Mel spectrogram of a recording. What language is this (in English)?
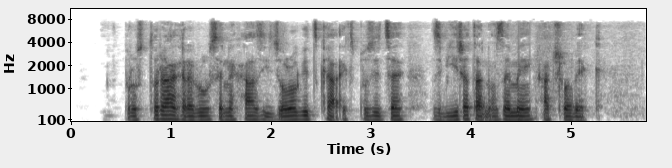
Czech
